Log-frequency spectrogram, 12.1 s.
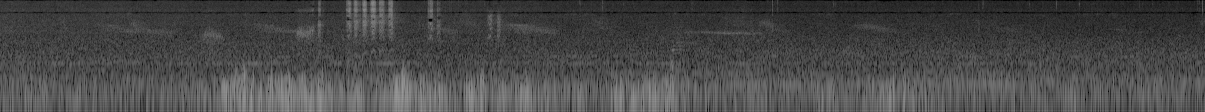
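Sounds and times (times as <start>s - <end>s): wind rumble on microphone: 0.0s - 12.0s
birds calling: 0.6s - 7.9s.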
